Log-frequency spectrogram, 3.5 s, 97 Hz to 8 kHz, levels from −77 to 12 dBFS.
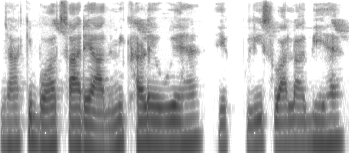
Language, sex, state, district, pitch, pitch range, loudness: Hindi, male, Jharkhand, Ranchi, 125 Hz, 120-125 Hz, -18 LUFS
